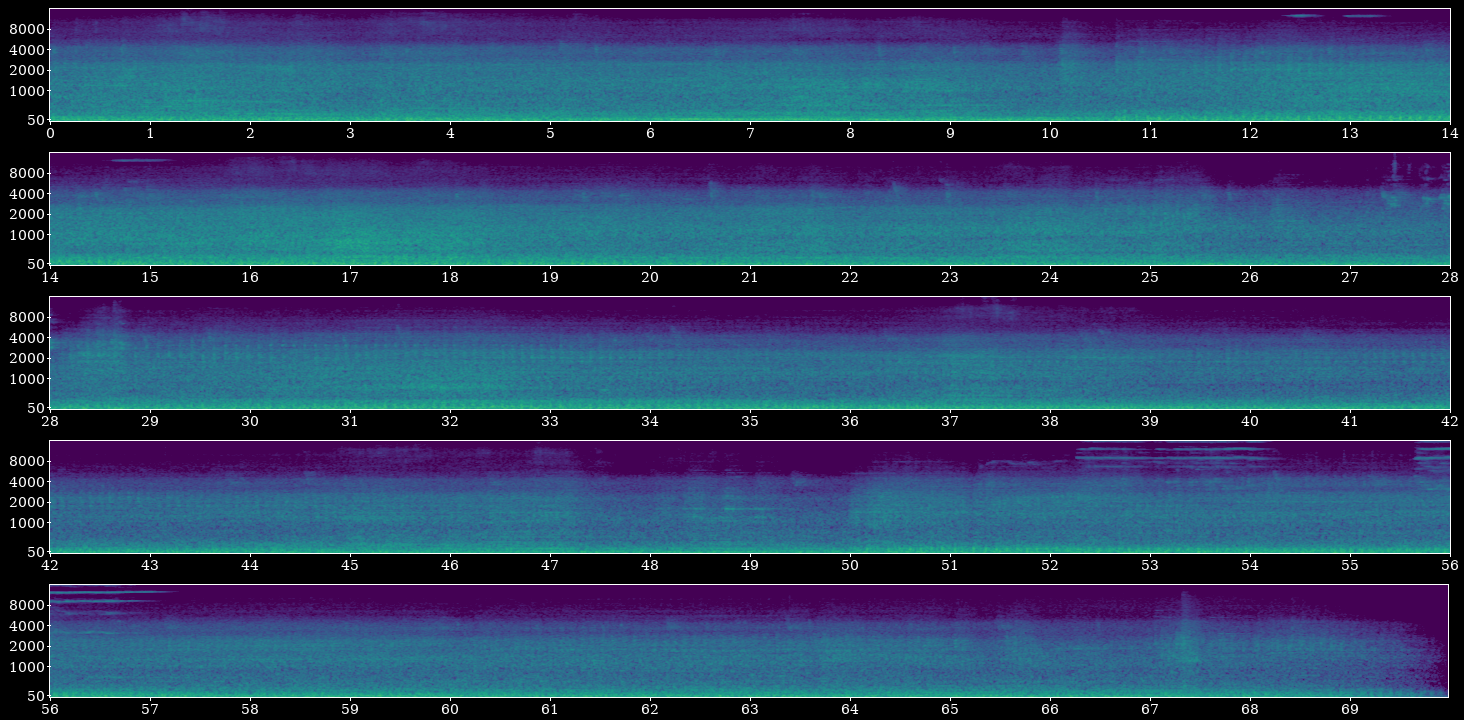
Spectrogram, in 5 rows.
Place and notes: In the small square, Under the tree, Road construction noise, Traffic Sound, Hot weather, Birds
14 May, 11:46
